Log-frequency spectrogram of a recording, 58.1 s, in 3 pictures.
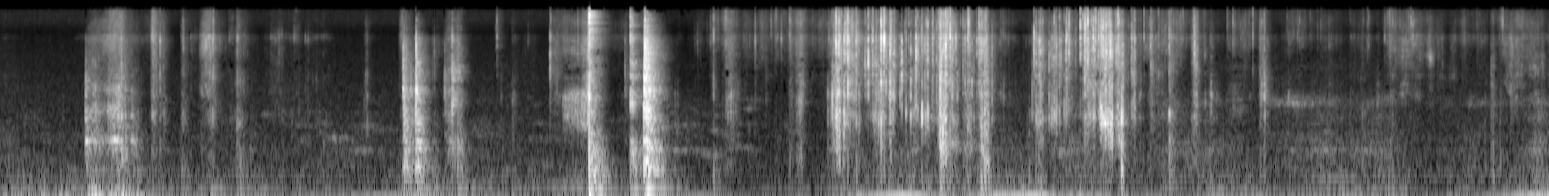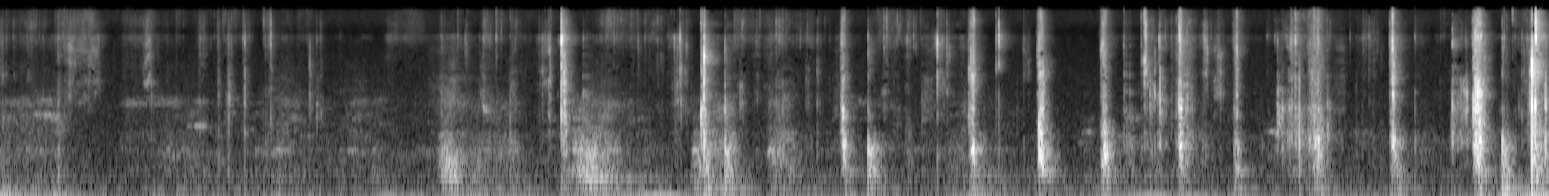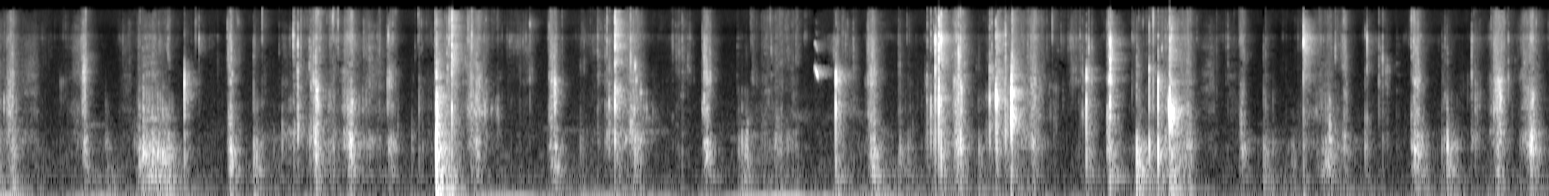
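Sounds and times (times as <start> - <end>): slime kneading crackles and pops: 8.7 - 18.7, 25.4 - 58.0.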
